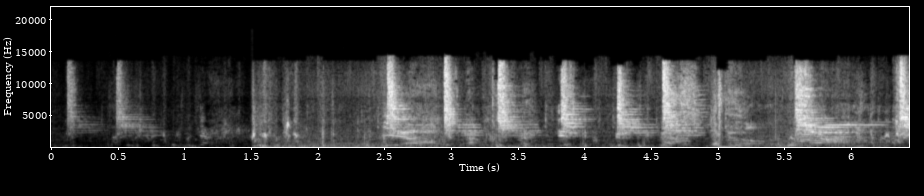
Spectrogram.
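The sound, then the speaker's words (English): Heavy thuds and whacks from a vampire movie fight, as Blade trades low blows and repeated head kicks with a ninja. The sharp hits land in a quick, uneven run over a loud, dense backdrop. “striking at Blade with a series of low blows. Blade kicks him in the head repeatedly, but the other vampire attacks before Blade can finish him off.”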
